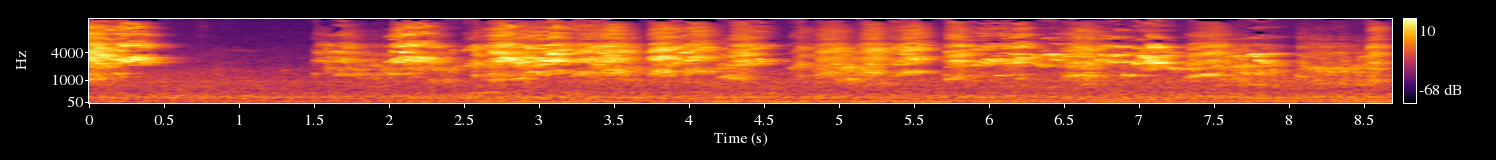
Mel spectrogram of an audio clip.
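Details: A single shriek, a second of near silence, then a long chattering run of high, grating squawks from rainbow lorikeets, sociable and noisy parrots of Australia, in quick irregular pulses.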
